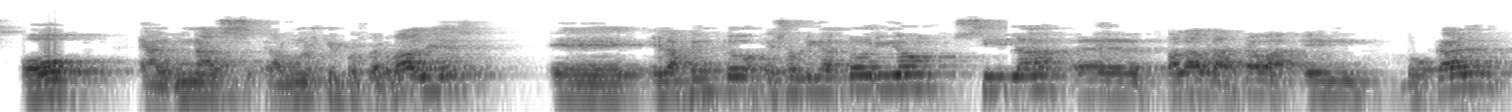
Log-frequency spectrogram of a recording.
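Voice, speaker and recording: A man with a Peninsular Spanish accent giving a university lecture, hesitant, pausing often on filler sounds and restarting phrases, in a classroom. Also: on the high side, mellow. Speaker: university tutor. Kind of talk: spoken lecture. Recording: dull echoey room recording.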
